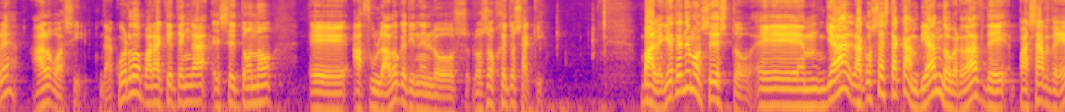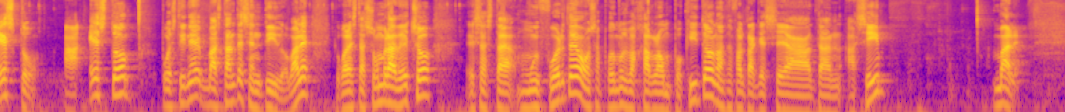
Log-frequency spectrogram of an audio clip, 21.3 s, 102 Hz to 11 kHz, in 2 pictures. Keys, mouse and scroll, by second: 1.7 space, 1.7 click, 3.2-5.1 drag, 5.2 ctrl+d, 5.6-7.9 alt+middle drag, 9.0-13.6 drag, 13.7-21.3 drag.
